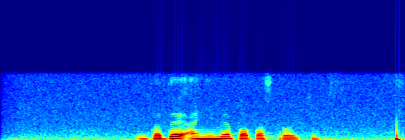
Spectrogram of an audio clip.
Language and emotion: Russian, neutral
